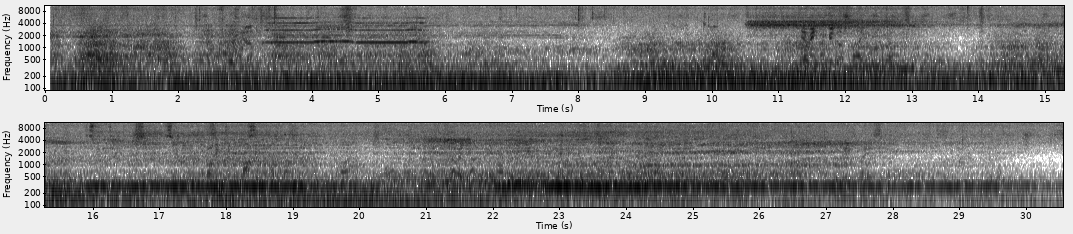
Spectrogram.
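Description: G-scale model electric locomotive and train running on garden railway track: a steady low rumble of wheels and drive that fades as the train moves on, a brief horn signal a few seconds in, and a steady hum through the second half.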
